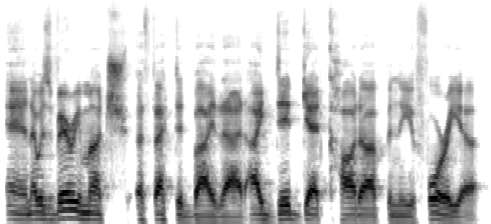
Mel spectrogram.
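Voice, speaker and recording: Low-voiced man explaining thoughtfully. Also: normal speed, fairly bright tone, clean tone. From United States. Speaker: guest author. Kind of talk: interview answers.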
